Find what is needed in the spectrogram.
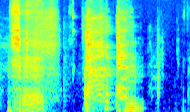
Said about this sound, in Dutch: Nou ja, zo'n droog kuchje. Een droge kuch? Een droge kuch.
